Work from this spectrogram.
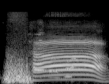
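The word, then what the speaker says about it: ثاء: সা। বলেন। সা। সা। সা তা জিহ্বার আগায় হালকা একটু কামড় দিয়ে পড়তে হবে, হ্যাঁ, তাহলে নরম হবে।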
